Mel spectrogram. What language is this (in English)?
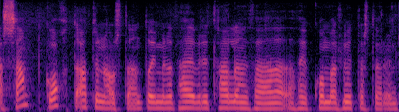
Icelandic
